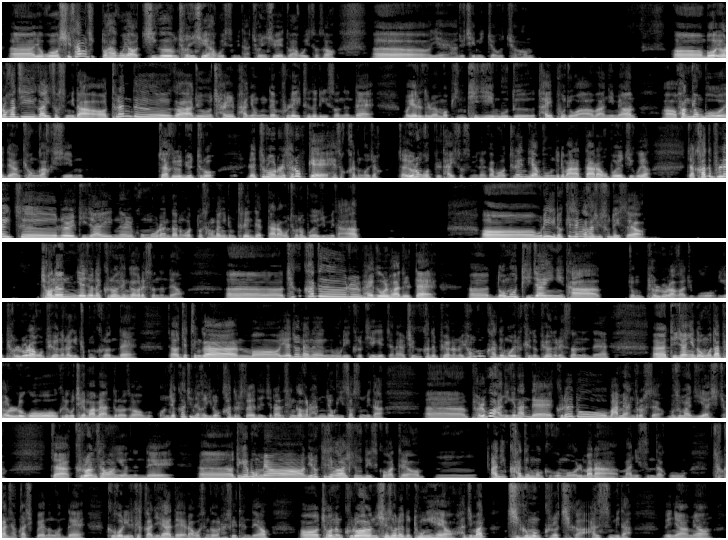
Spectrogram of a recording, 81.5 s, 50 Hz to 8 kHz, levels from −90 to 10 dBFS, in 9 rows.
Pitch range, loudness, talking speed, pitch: 140-220 Hz, -22 LUFS, 370 characters per minute, 180 Hz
